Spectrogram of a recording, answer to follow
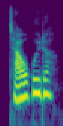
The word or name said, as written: tagrytter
